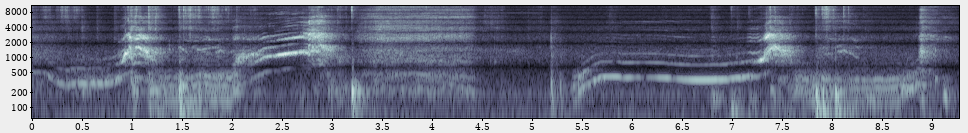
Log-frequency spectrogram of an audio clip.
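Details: Frightened house cat letting out long, drawn-out yowls that swell and bend in pitch, several in a row with short breaks, over background room noise.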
